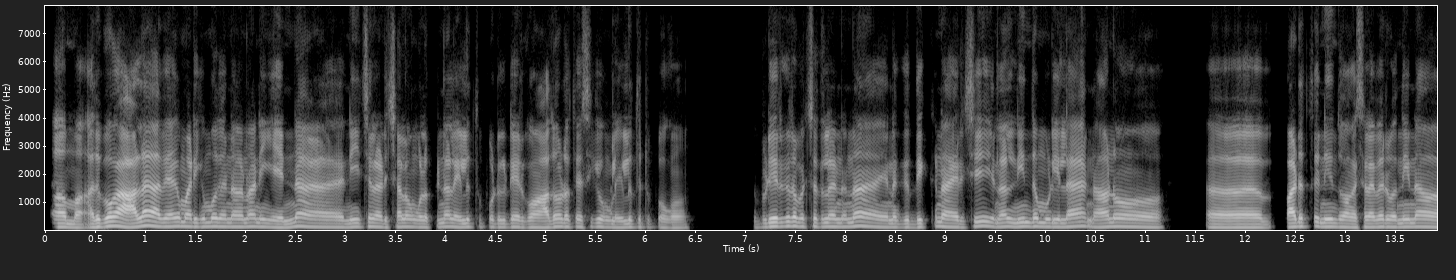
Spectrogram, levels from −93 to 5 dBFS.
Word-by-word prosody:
ஆமா, 115 -3 +1
அதுபோக 140 +6 +3 0.2
அல 150 +6 +5 0.2
வேகமா 145 +1 +1
அடிக்கும்போது 140 +1 -1
என்னன்னா, 135 +1 0
நீங்க 130 -2 -2
என்னா 150 +6 0 0.5
நீச்சல் 135 +1 -1
அடிச்சாலும், 130 +2 -2
உங்கள 125 -1 -2
பின்னால 135 0 -1
இழுத்து 125 0 -4
போட்டுக்கிட்டே 130 0 -4
இருக்கும். 115 0 0
அதோட 130 +2 0
திசைக்கு 135 +1 -4
உங்கள 115 -2 -4
இழுத்துட்டு 120 0 -7
போகும். 100 -1 -5 0.7
இப்டி 130 +6 0
இருக்கிற 155 +2 0
பட்சத்துல 140 0 -2
என்னன்னா, 145 +4 0 0.3
எனக்கு 120 0 -3
திக்குன்னு 135 +4 -2
ஆயிருச்சு. 125 +5 -2
என்னால 140 0 -1
நீந்த 145 0 0
முடியல, 130 +1 0 0.2
நானும் 135 +2 +1 0.8
ஆ, - - +1 0.7
படுத்து 140 +2 +2
நீந்துவாங்க. 130 -3 +1
சில 125 - +3
பேரு 130 -1 0
வந்திங்கன்னா 130 +1 0
130 Hz, 160 wpm, -22 LUFS, 125-140 Hz, 0.8 s, அல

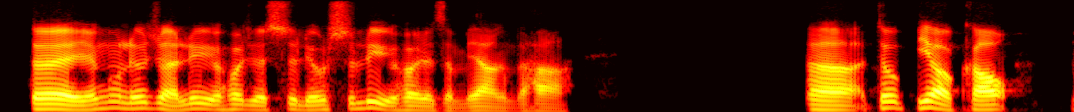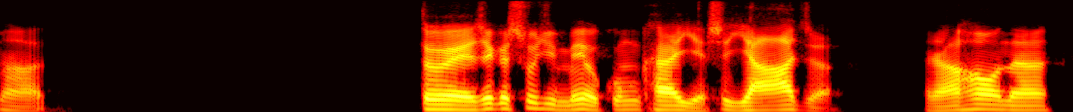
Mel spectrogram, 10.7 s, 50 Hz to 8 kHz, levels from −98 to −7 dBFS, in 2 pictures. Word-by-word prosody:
对， 135 -3 +7
员 125 +5 -2
工 165 -1 -7
流 150 +1 -2
转 - - -1
率 140 -3 -3
或 130 +2 -4
者 115 -2 -4
是 130 - -8
流 115 0 -5
失 145 +5 -11
率， 160 -8 -3
或 110 0 -3
者 100 - -5
怎 - - -12
么 - - -13
样 95 -3 -3
的 - - -13
哈。 85 -4 -6 1.2
呃， 115 -3 +3
都 165 0 -2
比 155 - -8
较 - - +6
高， 120 0 +3 0.3
啊。 - - -9 1.9
对， 125 -3 +6
这 145 - +1
个 145 - 0
数 160 - -6
据 135 - -7
没 120 +3 -2
有 - - +1
公 120 0 -10
开 115 0 +3
也 100 - -4
是 115 - -8
压 105 0 +4
着。 - - -13 0.4
然 - - -1
后 130 -1 +2
呢， 110 -1 -1
120 Hz, 230 characters per minute, -26 LUFS, 110-135 Hz, 1.9 s, 对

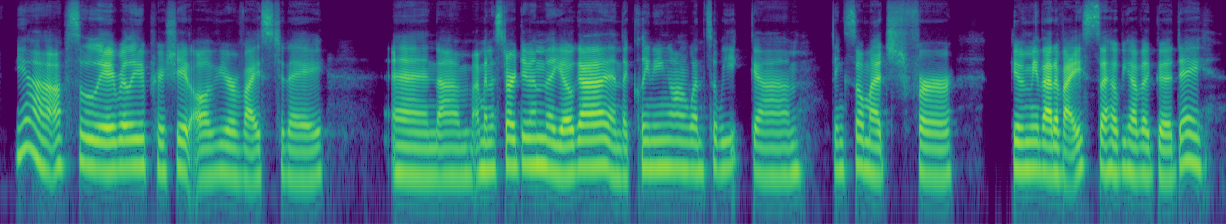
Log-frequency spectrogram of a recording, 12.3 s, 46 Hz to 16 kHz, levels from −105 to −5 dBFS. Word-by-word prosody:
Yeah. 305 +1 0
Absolutely. 215 -2 +1
I - - +7
really 205 +1 +2
appreciate 195 -2 -2
all 165 - -1
of 170 +1 -6
your 180 -2 -1
advice 160 -1 -2
today, 160 0 -5 0.7
and, 170 -2 0
um, 165 +1 -2
I'm 170 +3 -4
gonna 195 +1 -2
start 210 +2 +2
doing 215 -1 +1
the 200 -2 +1
yoga 180 +2 +3
and 205 -4 +6
the 165 - -4
cleaning 200 +3 -4
on 200 -1 -3
once 190 0 -5
a 205 - -6
week, 195 +2 -7
um, 170 +1 -4 0.3
thanks 190 0 -9
so 215 0 0
much 175 -3 -1
for 165 -1 -1 0.6
giving 195 -1 +1
me 195 0 +1
that 180 -2 +7
advice. 180 +4 +2
I 190 - +5
hope 180 0 -1
you 195 - -4
have 175 -1 0
a 175 - +1
good 165 -2 -1
day. 225 0 -2
185 Hz, 200 wpm, -24 LUFS, 170-205 Hz, 0.7 s, I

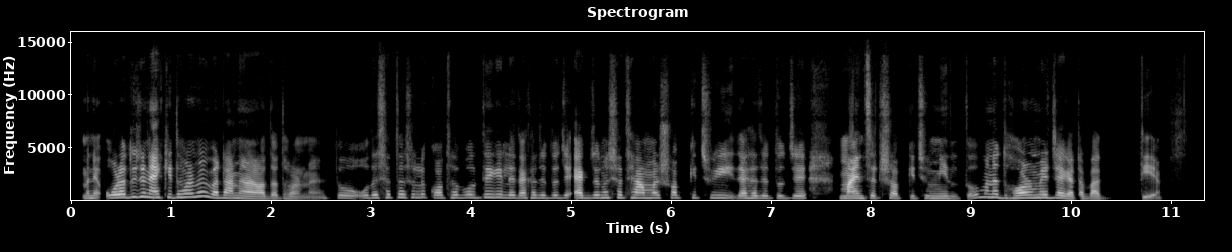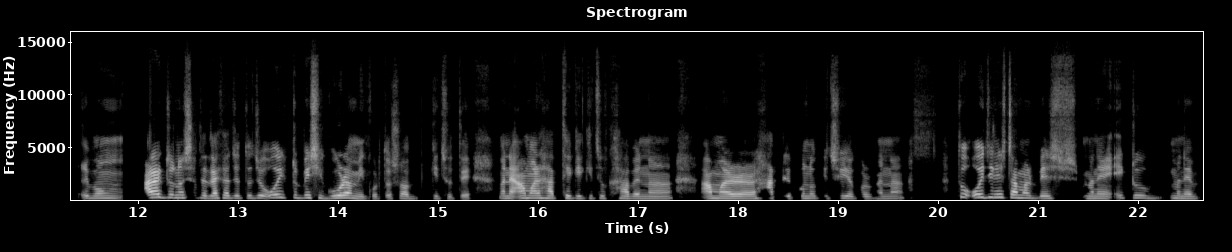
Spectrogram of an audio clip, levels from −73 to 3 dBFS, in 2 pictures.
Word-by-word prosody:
মানে 225 0 -2
ওরা 285 +2 +6
২ 335 - -1
জন 365 - +3
একই 300 0 -2
ধর্মের। 340 +6 0
বাট 260 -1 +4
আমি 230 -1 -3
আলাদা 185 -2 +2
ধর্মের। 170 -2 -9
তো 240 - -10 0.2
ওদের 265 +2 -3
সাথে 290 0 -8
আসলে 295 +1 -8
কথা 250 +2 -4
বলতে 280 +1 -6
গেলে 270 -3 -2
দেখা 245 +1 0
যেত 245 0 -8
যে - - -2
একজনের 260 +2 -2
সাথে 265 -1 -5
আমার 250 +1 -2
সবকিছুই 255 0 -4 0.2
দেখা 230 0 +1
যেত 225 +1 -8 0.2
যে 220 - 0 0.5
মাইন্ডসেট 220 +1 +7
সবকিছু 215 0 -4
মিলতো। 195 -2 -8
মানে 305 0 +2
ধর্মের 260 +4 +2
জায়গাটা 190 -5 +3
বাদ 175 -1 +1 0.4
দিয়ে। 360 +9 -1 0.6
এবং 220 0 -4 0.4
আরেকজনের 280 -2 +8
সাথে 235 -2 -6
দেখা 235 +1 +2
যেত 225 0 -7
যে - - 0
ও - - -1
একটু 270 0 -9
বেশি 245 -2 +4
গোরামি 235 -5 +4
করতো 180 +1 -9
সবকিছুতে। 195 -1 -7 0.3
মানে 215 0 +4
আমার 230 0 +4
হাত 215 -1 +1
থেকে 210 -2 -2
কিছু 215 0 -9
খাবে 200 -2 -1
না। 185 - -2 0.5
আমার 205 -1 +4 0.3
হাতের 210 0 -1
কোন 215 - -7
কিছু 205 - -5
ইয়ে 205 -2 -3
করবে 185 -1 -10
না। 200 - -4 0.6
তো 330 - -5
ওই 305 - +6
জিনিসটা 300 -2 +1
আমার 245 -1 0
বেশ 210 0 -1 0.3
মানে 210 +1 -3 0.2
একটু 240 0 -10 0.4
মানে 205 -1 -4
235 Hz, 185 wpm, -24 LUFS, 210-265 Hz, 0.6 s, আরেকজনের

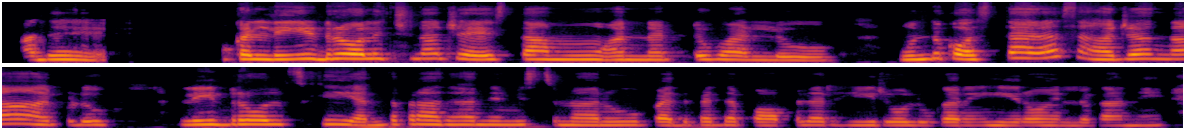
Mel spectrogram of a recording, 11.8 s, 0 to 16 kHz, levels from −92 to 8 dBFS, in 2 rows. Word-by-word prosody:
అదే. 235 +2 +3 0.8
ఒక 270 - +4
lead 255 +1 +4
role 285 -1 +9
ఇచ్చినా 285 +1 -6
చేస్తాము 245 -1 +2 0.2
అన్నట్టు 220 0 -2
వాళ్ళు 210 -3 -1 0.5
ముందుకు 275 +5 +3
వస్తారా? 315 +8 +2
సహజంగా 265 +1 +1 0.2
ఇప్పుడు 215 -2 -6 0.5
లీడ్ 235 -1 +3
రోల్స్‌కి 245 +1 +1
ఎంత 205 +4 -6
ప్రాధాన్యం 230 -2 -1
ఇస్తున్నారు 205 -2 -5 0.2
పెద్ద, 195 -1 -1
పెద్ద 205 +1 -5
పాపులర్ 200 +2 -5
హీరోలు 195 -1 -6
గాని, 185 0 -3
హీరోయిన్‌లు 185 -1 -8
గాని 185 0 -10
230 Hz, 120 wpm, -22 LUFS, 200-250 Hz, 0.8 s, role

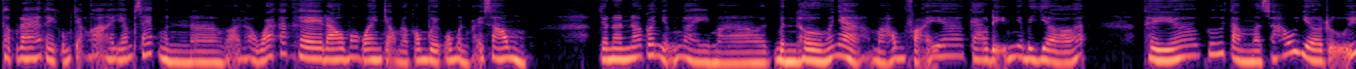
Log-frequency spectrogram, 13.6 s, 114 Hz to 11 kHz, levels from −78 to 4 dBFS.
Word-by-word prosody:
Thật 245 -5 -6
ra 235 +1 0
á 255 - -1
thì 215 - 0
cũng 195 +2 -5
chẳng 255 - -9
có 275 - -6
ai 225 -4 -3
giám 230 +4 -2
sát 300 +2 -6
mình, 190 -5 +1
à, 185 0 -1
gọi 205 - -7
là, 230 +2 -7
quá 210 +7 -1
khắt 325 - -6
khe 245 -3 +2
đâu 220 0 +3
mà 250 - -2
quan 215 +1 +2
trọng 210 -2 -5
là 180 - -3
công 210 +3 -1
việc 195 -3 +1
của 210 - -2
mình 220 -4 0
phải 230 - -6
xong. 230 -5 +2 0.7
Cho 220 - 0
nên 225 0 +5
á 255 +2 0
có 290 +2 -1
những 225 -5 -2
ngày 190 -7 -1
mà 175 0 -1 0.2
bình 195 -3 +5
thường 200 -1 +5
á 230 - +2
nha, 240 -6 0
mà 190 -4 -2
hông 220 +6 -2
phải - - -4
á 275 +1 -6
cao 220 -2 -3
điểm 210 +3 -1
như 260 -1 -4
bây 225 -2 +2
giờ 195 -4 +1
á 260 - -5 0.6
thì 210 -4 +6
á 250 +5 +2
cứ 315 +1 -2
tầm, 195 -2 +2
à, 190 - +2
6:30, 280 - 0
220 Hz, 245 wpm, -21 LUFS, 200-250 Hz, 0.7 s, thì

